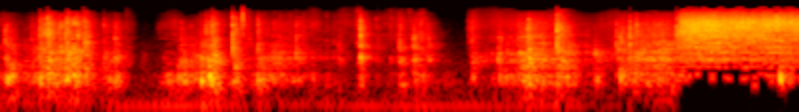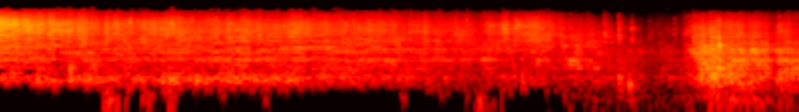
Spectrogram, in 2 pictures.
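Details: Indoor handling noise, rustling and a long hissing, whooshing rush fill a small room, with no animal call audible.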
